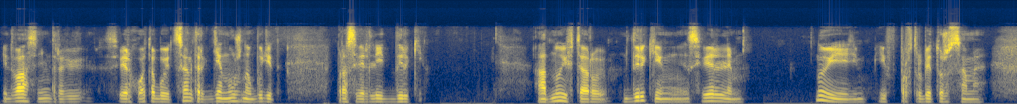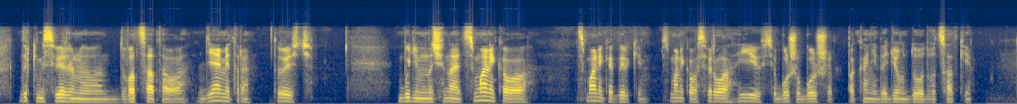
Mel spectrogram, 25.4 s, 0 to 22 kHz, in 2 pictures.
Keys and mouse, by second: 9.4-10.0 middle drag.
